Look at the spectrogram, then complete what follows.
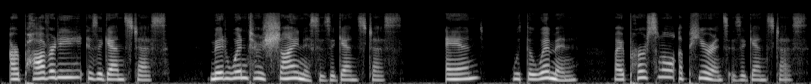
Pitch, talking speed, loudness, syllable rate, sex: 250 Hz, 150 wpm, -18 LUFS, 5.2 syllables/s, female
